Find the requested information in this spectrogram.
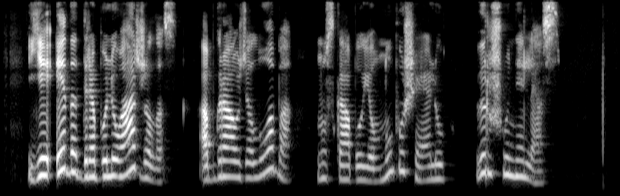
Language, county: Lithuanian, Marijampolė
